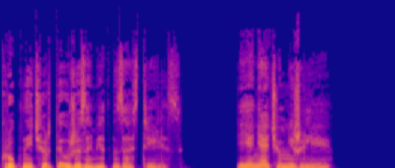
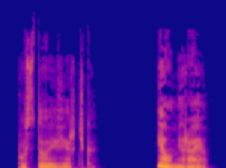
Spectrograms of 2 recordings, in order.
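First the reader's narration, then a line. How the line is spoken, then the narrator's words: Calm remark. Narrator (Russian): спокойно заметил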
